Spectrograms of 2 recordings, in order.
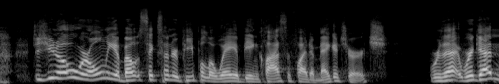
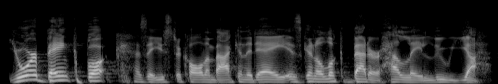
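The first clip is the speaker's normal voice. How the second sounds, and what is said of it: Imitated TV preacher voice. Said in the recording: “I practice imitating these guys. I got my mega church now.”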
